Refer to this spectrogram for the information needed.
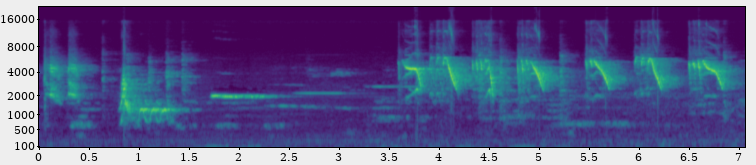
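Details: White-rumped shama, known locally as murai batu, singing to anger rival birds: scratchy notes and a long level whistle, then a series of loud descending whistled slurs repeated about twice a second.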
